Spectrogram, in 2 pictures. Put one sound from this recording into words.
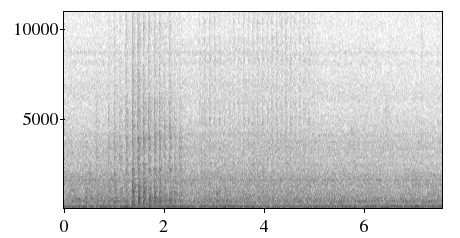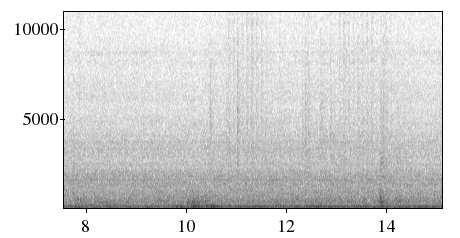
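Train wheels click and squeal over switches.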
